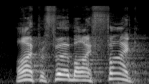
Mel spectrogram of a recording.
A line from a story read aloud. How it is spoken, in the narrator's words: shouted a heckler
